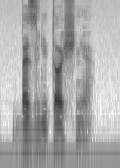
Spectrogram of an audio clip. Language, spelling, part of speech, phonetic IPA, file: Polish, bezlitośnie, adverb, [ˌbɛzlʲiˈtɔɕɲɛ], Pl-bezlitośnie.ogg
